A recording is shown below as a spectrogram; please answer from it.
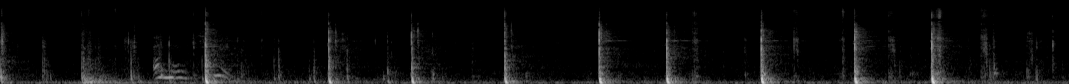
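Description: Basketball being dribbled on a paved driveway, a sharp bounce about once a second, about ten in all.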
